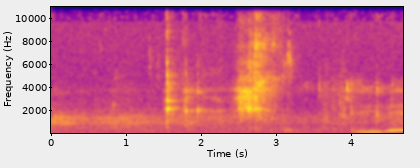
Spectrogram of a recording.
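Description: A young woman chews food with wet, crunchy mouth sounds close to a microphone.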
